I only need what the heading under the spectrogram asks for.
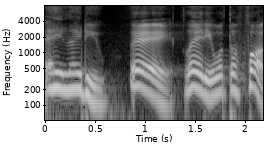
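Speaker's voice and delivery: very high, catcalling holler. Retelling a film scene where a character calls to a woman: imitating a catcall. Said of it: "he kind of catcalls her".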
